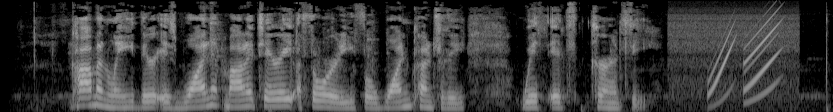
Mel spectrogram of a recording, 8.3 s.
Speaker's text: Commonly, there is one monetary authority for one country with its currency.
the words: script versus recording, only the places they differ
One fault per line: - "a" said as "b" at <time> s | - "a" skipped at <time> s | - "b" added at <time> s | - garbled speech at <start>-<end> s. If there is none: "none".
none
